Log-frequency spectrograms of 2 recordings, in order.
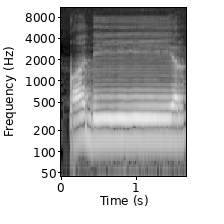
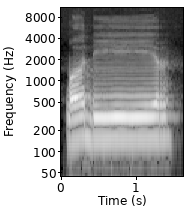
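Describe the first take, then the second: Both takes have the same delivery.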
